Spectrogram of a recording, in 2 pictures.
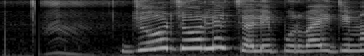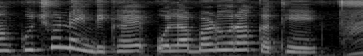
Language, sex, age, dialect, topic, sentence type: Chhattisgarhi, female, 25-30, Central, agriculture, statement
